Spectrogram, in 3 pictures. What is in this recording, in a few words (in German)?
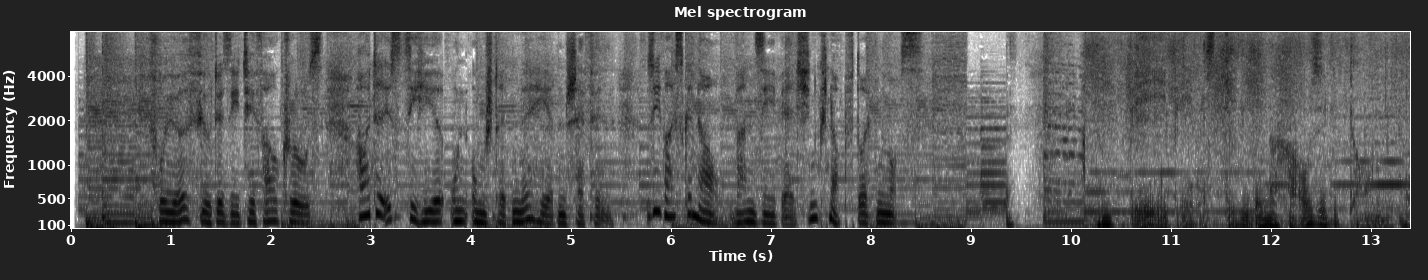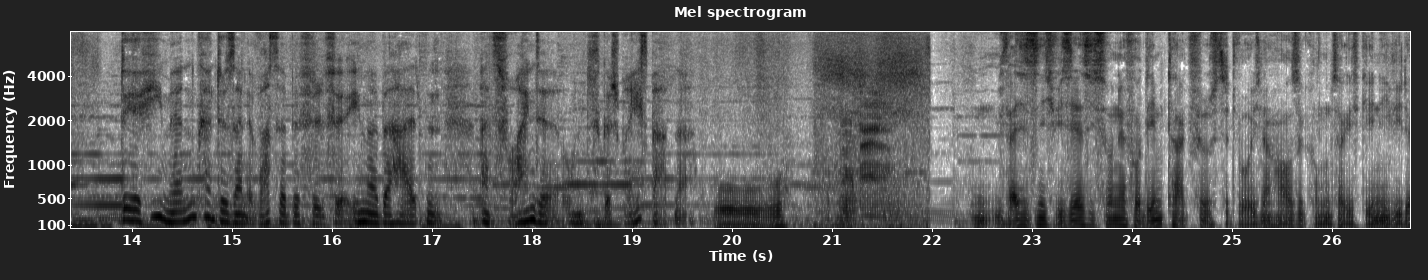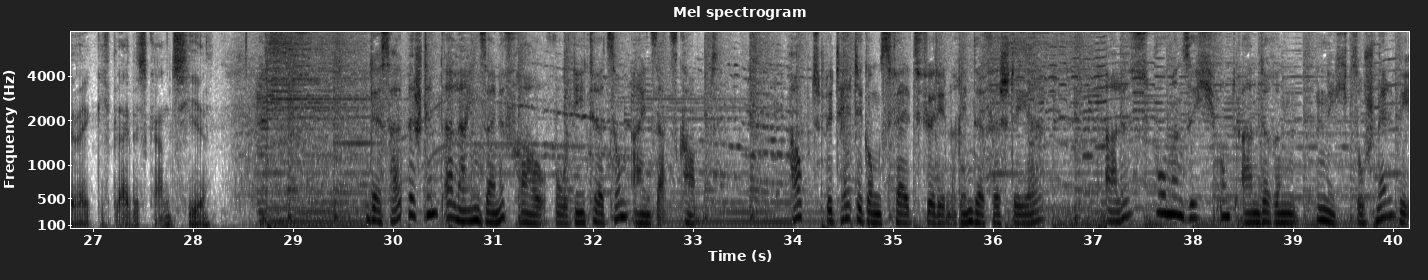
dokumentation; sat.1; dieter moor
